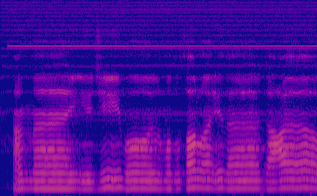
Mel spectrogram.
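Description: A man's voice chanting an Arabic religious recitation, with long held notes that bend and waver in pitch. It begins just after a brief pause at the very start and carries on with only short breaths between phrases.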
